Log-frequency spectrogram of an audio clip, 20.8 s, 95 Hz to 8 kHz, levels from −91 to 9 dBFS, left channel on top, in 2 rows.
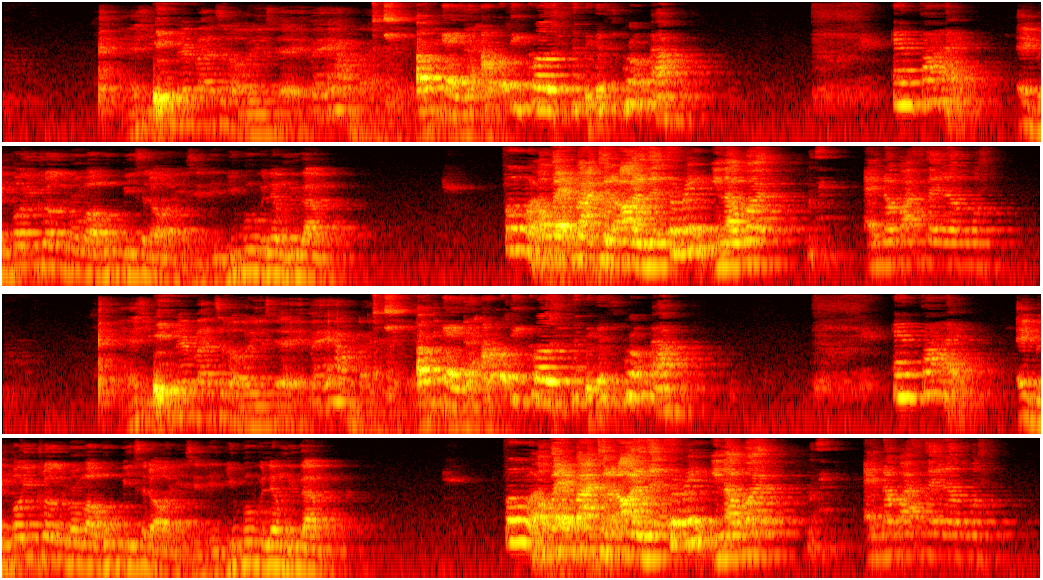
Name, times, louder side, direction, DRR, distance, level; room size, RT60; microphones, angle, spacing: voice 1, 1.0-4.3 4.6-4.8 10.1-13.6, right 2 dB, 60° right, -1 dB, 0.7 m, -30 dB
voice 2, 3.8-6.7 8.1-8.7 8.9-9.6 15.4-15.8 17.1-17.5, right 2 dB, 35° left, -6 dB, 1.3 m, -21 dB
voice 3, 15.7-17.1 17.5-18.0 19.0-20.2, left 1 dB, 40° right, -5 dB, 1.1 m, -19 dB
3.9 x 2.8 x 3.0 m, 0.99 s
head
